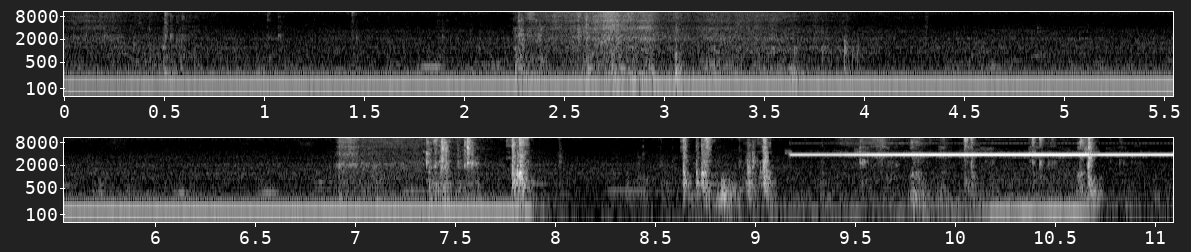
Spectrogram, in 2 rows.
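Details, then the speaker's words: UAZ Patriot heater circulation pump, recently replaced with a new auxiliary pump after 7 years of loud humming, wired to 12 V and run dry before coolant is added: still a loud, steady low hum with handling clicks. "Блин, он все равно громкий, падла. Почему-то это на 12 вольт подключил я. Правда, на холостую, сейчас без жидкости."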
